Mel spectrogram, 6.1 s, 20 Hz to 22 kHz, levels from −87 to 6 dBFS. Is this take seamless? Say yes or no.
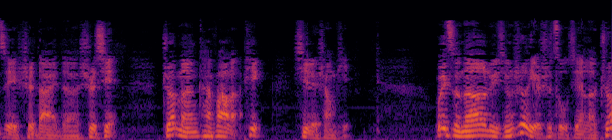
no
